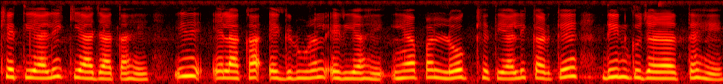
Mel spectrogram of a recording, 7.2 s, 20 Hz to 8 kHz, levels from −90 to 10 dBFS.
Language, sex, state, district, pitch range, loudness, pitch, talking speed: Hindi, female, Bihar, Gopalganj, 225-265 Hz, -26 LUFS, 245 Hz, 150 wpm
